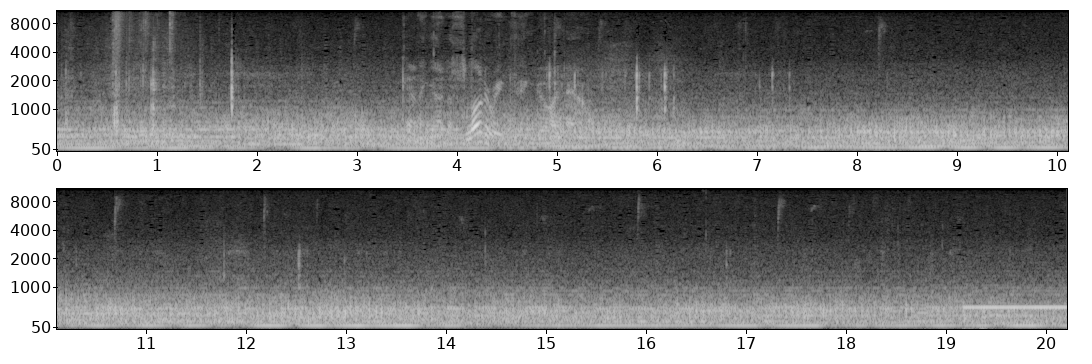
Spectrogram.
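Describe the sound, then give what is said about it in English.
A helicopter's steady, heavy drone with a low fluttering rotor beat, loud, continuing without a break for the whole stretch. Nobody speaks. “Maybe you could just kind of dig the fluttering sound of the chopper.”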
